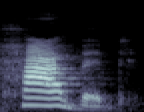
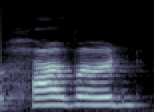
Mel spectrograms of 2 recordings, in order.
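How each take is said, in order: First: "Harvard" with both R's dropped; loud non-rhotic "Harvard", Boston style. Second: Said in the usual way. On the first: Shown as a demonstration. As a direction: say "Harvard" as Hah-vid. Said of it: "Some other people might say". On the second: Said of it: "so you might hear Harvard".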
